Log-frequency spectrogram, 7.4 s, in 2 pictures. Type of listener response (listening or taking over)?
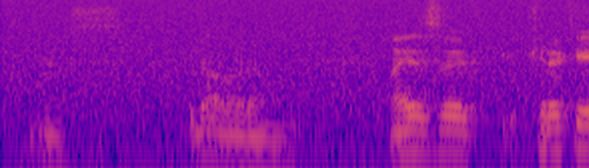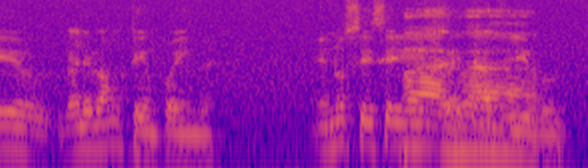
taking over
